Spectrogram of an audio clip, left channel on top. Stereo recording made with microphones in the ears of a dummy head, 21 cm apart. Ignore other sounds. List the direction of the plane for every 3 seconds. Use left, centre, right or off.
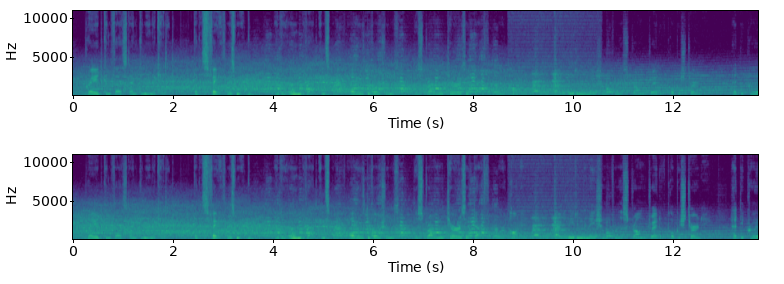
right, centre, left, left, left.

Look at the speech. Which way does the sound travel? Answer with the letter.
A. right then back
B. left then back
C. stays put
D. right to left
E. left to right
E.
